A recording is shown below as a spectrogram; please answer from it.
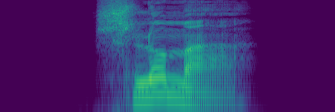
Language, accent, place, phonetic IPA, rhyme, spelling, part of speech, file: German, Germany, Berlin, [ˈʃlʊmɐ], -ʊmɐ, schlummer, verb, De-schlummer.ogg
- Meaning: inflection of schlummern: 1. first-person singular present 2. singular imperative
